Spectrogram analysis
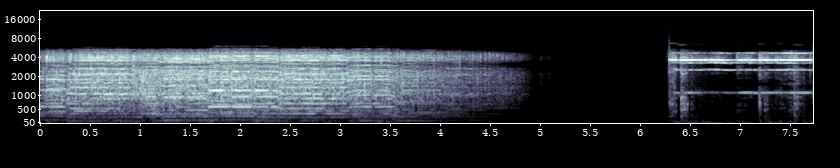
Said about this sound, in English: Well, well, the school bell.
